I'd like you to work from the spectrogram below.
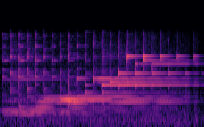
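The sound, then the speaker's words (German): A mobile phone ringtone plays a quick, bright melodic sequence of chiming notes that climb upward in steady rhythmic pulses, clear with no one talking. “Mein Lieblingsgeräusch ist mein Handy klingeln.”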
